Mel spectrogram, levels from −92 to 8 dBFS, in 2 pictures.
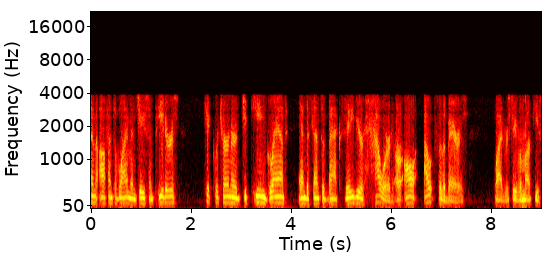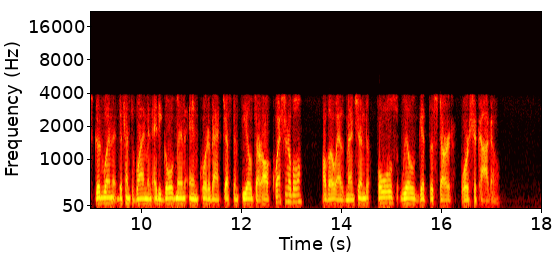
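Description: Throughout, the speech shows tandem speech coding. The sound fits three speech codecs in a row, consistent with AMR-NB, CVSD and GSM full rate, each re-coding the previous one's already damaged output. Nothing reaches above 3.8 kHz, leaving it rough, muffled and warbly.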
